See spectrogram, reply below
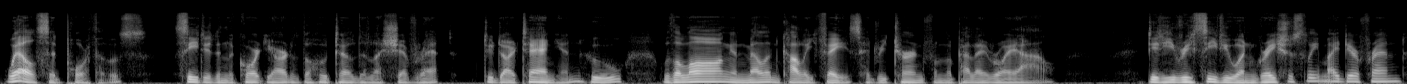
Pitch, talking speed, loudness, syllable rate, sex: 95 Hz, 155 wpm, -21 LUFS, 4.5 syllables/s, male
